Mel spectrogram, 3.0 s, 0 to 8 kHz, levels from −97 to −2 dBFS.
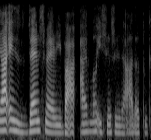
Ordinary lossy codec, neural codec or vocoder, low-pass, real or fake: Opus, 16 kbps; codec, 16 kHz, 4 kbps, X-Codec, WavLM features, trained on Multilingual LibriSpeech; 7.2 kHz; fake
